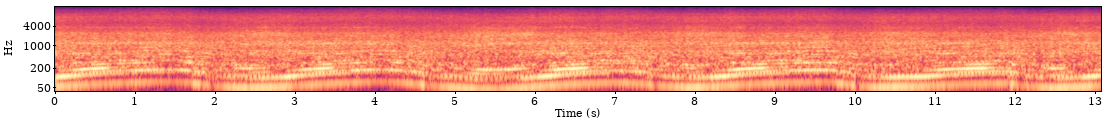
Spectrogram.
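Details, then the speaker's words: Freshly rebuilt CJ5 snowblower Jeep F-head four-cylinder at fast idle during break-in, original cam with break-in lube: revs swinging up and down smoothly, no knock or tick; normal running during break-in. "Okay guys, I think you see what's happening here. We're just fluctuating the RPMs."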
